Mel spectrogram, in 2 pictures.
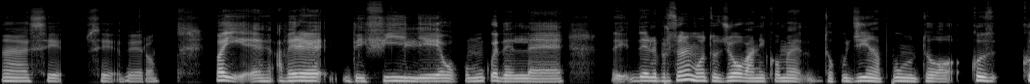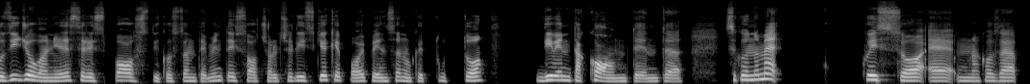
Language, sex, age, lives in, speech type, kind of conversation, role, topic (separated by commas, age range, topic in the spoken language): Italian, female, 60-64, Italy, conversation, podcast, host, Come usare i social senza perdere il contatto umano?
